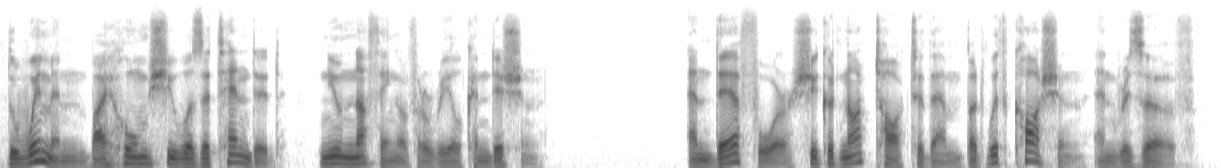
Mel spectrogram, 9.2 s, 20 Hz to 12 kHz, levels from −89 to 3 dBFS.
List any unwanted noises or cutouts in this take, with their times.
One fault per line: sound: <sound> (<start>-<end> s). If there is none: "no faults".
no faults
